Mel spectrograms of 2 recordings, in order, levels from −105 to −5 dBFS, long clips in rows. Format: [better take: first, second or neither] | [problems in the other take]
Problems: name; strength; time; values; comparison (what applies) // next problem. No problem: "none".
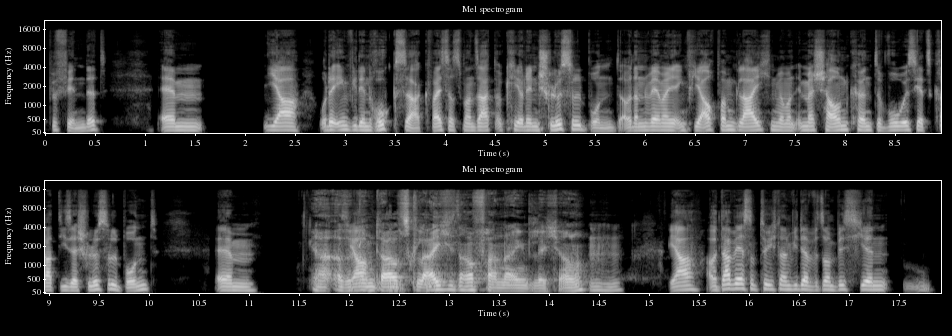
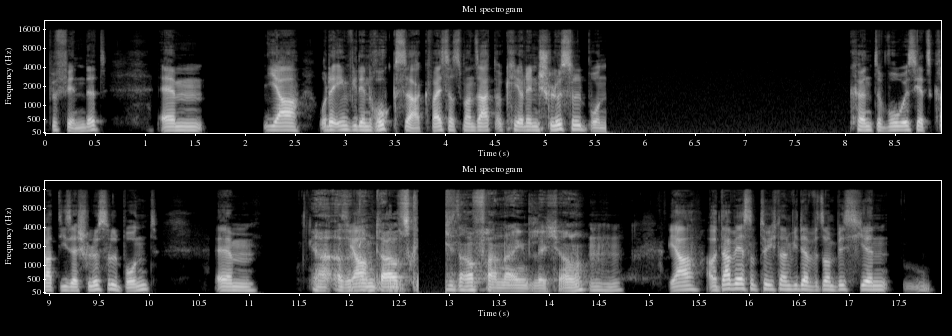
first | audio cutting out; at 5.5 s for 2.5 s and at 13 s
